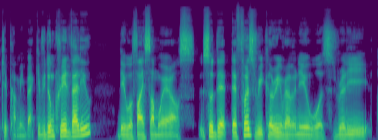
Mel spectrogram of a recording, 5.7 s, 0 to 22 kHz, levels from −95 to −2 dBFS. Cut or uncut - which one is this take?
cut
